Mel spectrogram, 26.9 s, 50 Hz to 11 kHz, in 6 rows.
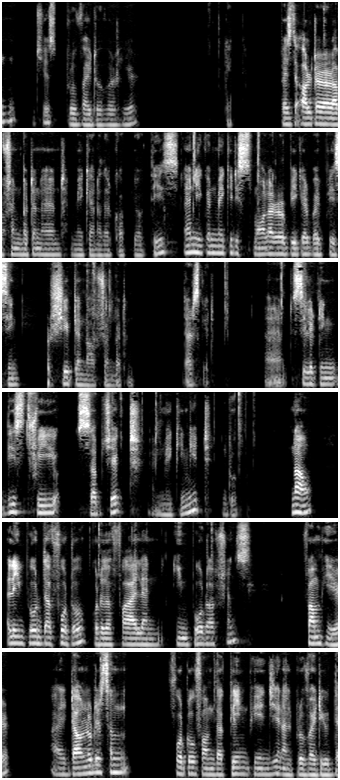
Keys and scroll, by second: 16.0 super+g.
